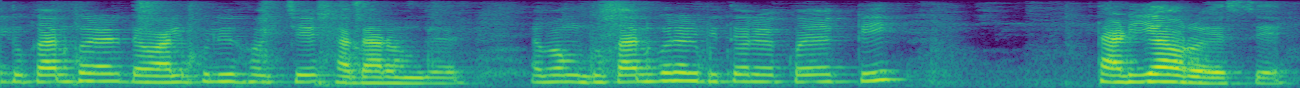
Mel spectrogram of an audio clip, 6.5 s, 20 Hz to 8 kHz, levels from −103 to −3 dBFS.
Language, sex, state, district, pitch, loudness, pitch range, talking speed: Bengali, female, Assam, Hailakandi, 235 Hz, -18 LUFS, 215-245 Hz, 120 wpm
